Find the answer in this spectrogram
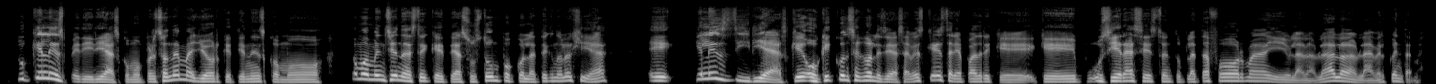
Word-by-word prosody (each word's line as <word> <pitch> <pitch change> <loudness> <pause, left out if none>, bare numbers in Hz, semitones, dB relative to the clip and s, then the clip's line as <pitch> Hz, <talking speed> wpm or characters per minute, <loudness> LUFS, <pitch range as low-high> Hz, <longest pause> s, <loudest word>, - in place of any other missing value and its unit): ¿tú 250 -3 -5
qué 290 +9 +3
les 250 - +5
pedirías 120 -4 0
como 110 0 -5
persona 175 - +2
mayor, 135 - +1
que 115 - -4
tienes, 125 +4 -2
como 115 -2 -3 0.3
como 250 -1 +4
mencionaste, 195 -8 +3
que 135 -3 0
te 120 +2 -1
asustó 120 +8 -1
un 180 - +1
poco 145 -4 -2
la 120 -2 -1
tecnología, 155 0 -2 0.4
eh, 175 -1 +3 0.2
qué 240 - -1
les 250 -7 +2
dirías? 145 - +2
¿Qué 175 +1 +4
o 170 -4 +5
qué 190 - +2
consejo 190 -2 +3
les 145 -5 -1
dirías?: 120 -3 -1
"¿Sabes 145 +7 -2
qué? 205 - -1
Estaría 155 -9 0
padre 135 +1 -2
que 105 -3 -4
que 130 0 +1
pusieras 155 +2 +2
esto 140 -1 -2
en 130 - -8
tu 120 - -11
plataforma", 155 +5 -2
y 110 -4 -5
blablabla, 100 - -3
blablabla. 125 - -1
A - - -3
ver, 105 +3 -7
cuéntame. 145 -5 -7
140 Hz, 190 wpm, -23 LUFS, 120-175 Hz, 0.4 s, les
